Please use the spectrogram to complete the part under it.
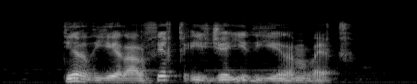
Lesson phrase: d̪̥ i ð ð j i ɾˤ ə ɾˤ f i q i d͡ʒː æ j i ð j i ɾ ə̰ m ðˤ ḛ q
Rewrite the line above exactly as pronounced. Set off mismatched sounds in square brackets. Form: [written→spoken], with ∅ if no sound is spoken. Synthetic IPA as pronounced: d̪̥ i [ð→ʁ] ð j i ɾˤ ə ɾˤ f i q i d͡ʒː æ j i ð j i ɾ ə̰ m ðˤ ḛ q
